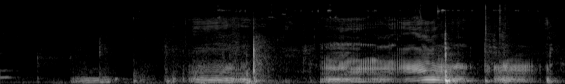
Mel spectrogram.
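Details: Indoors, a pet dog makes funny noises: a string of low, growly, grumbling moans rising and falling in short bouts, with a few sharp taps between them.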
